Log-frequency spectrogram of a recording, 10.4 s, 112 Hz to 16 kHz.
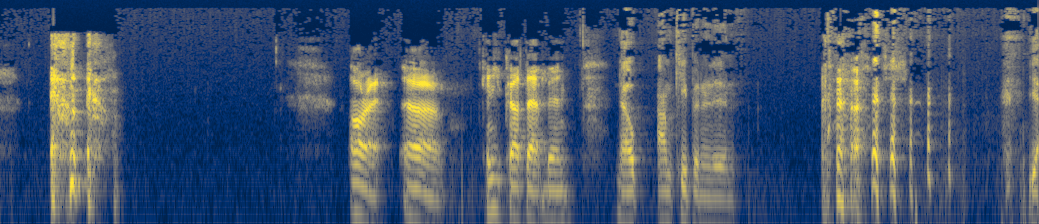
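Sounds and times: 
person clearing throat: 0.5 - 1.2
person coughing: 0.5 - 1.2
speech: 3.5 - 7.4, 8.2 - 9.4
laughter: 8.2 - 10.3.

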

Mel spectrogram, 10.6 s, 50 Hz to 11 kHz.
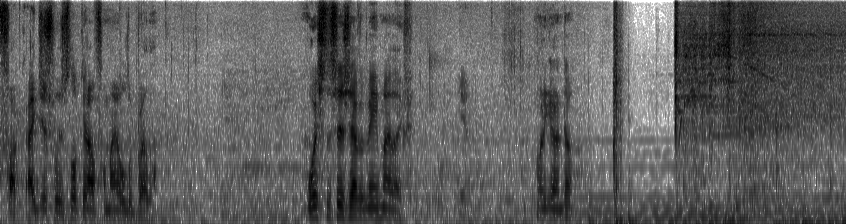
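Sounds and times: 
speech: 0.1 - 2.1, 3.8 - 6.0, 6.7 - 7.3
car engine starting at night: 7.8 - 10.5
car driving off: 8.4 - 10.5.

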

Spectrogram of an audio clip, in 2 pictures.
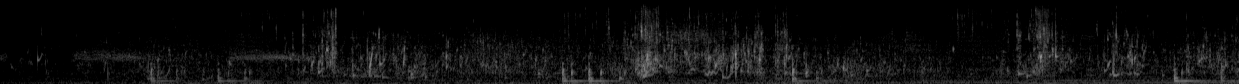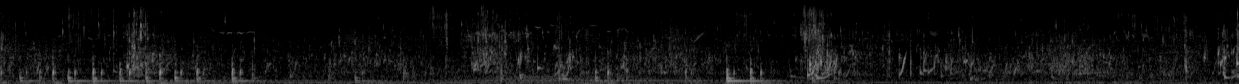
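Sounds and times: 
paddle strokes swishing through water on a river: 0.0 - 24.7
low wavering hum: 7.8 - 22.8.

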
